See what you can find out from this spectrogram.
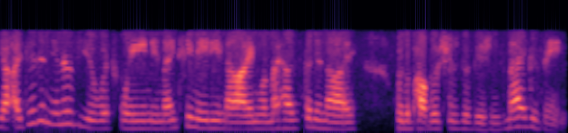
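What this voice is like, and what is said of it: Scratchy, slightly hoarse voice. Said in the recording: “My voice is a little scratchy today.”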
